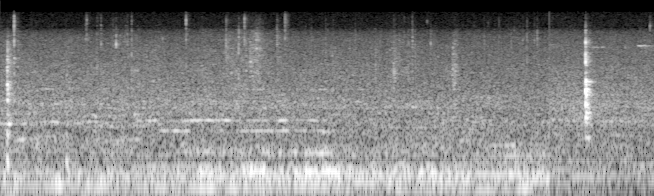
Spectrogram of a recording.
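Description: Thick sauce pours and splatters wetly.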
